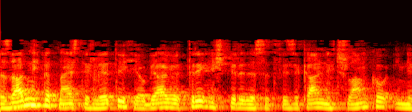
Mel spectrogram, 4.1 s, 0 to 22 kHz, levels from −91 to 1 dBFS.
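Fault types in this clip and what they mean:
MP3 compression: Speech is plainly watery and swirly, with nothing above 5.8 kHz, likely from low-bitrate MP3 around 24 kbps; the shifting artefacts separate it from low-pass filtering.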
